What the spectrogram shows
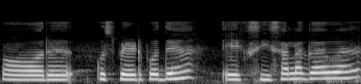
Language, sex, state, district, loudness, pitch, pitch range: Hindi, female, Rajasthan, Jaipur, -14 LUFS, 235 Hz, 220-265 Hz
